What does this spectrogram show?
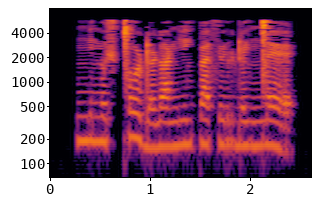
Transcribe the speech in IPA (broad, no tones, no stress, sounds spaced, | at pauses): ŋ i n o ʃ ǀ o ɖ ɤ ɳ a ŋ i lʲ p a s ʉ r ɖ ɘ lʲ ŋ͡ǀ ɛ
